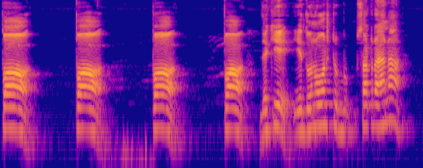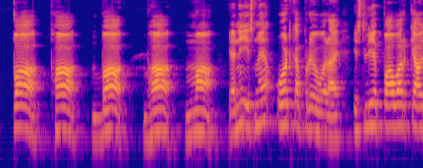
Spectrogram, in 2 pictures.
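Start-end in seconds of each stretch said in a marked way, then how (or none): 0.0-8.6 प pressed between the lips, one letter at a time; sounding out letters. Shown as a demonstration. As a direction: show both lips closing on प, फ, ब. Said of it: "इस तरह प बोलेंगे". (होंठ सटाकर प वर्ग बोलना)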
